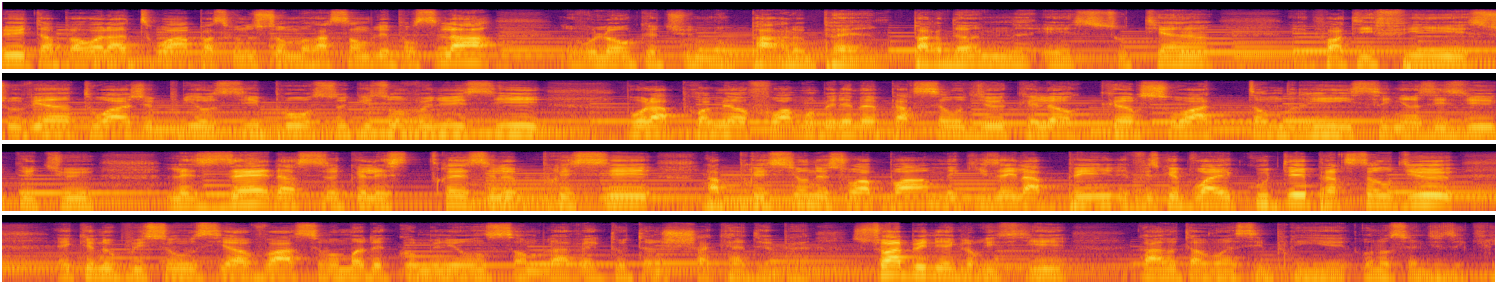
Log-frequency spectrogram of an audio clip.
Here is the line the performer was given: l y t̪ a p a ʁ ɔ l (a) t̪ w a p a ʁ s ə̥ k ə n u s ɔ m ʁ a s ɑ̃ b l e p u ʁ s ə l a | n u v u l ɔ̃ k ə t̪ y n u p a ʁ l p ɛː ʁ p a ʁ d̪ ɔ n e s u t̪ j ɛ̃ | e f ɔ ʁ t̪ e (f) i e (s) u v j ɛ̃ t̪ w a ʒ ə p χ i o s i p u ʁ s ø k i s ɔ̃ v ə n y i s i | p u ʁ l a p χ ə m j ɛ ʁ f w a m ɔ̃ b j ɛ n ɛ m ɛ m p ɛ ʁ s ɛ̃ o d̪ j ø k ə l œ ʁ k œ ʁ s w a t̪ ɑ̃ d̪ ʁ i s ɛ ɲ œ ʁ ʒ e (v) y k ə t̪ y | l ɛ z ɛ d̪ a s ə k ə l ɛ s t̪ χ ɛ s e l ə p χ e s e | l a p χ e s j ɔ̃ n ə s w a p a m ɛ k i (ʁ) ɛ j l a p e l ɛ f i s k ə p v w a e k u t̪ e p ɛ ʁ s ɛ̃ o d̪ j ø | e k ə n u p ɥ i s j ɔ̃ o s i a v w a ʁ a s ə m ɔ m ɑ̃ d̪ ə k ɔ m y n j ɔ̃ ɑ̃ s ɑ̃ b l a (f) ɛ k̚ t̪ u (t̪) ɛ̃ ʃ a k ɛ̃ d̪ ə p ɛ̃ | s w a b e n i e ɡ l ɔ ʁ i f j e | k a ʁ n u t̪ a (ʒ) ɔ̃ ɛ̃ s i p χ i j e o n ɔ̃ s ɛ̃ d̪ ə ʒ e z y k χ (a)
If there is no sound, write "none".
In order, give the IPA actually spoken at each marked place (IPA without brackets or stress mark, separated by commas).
a, f, s, z, z, v, t̪, v, i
